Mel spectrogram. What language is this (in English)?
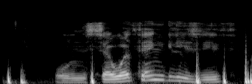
Kabyle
